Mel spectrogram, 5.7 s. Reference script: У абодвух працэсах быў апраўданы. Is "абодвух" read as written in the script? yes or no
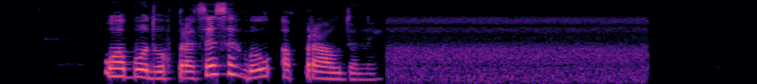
yes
